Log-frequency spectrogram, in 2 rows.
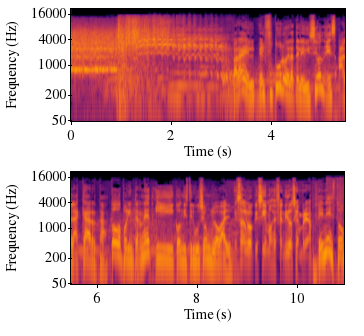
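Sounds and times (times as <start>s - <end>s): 
horse whinnying: 0.0s - 3.3s
speech: 3.2s - 10.9s.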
